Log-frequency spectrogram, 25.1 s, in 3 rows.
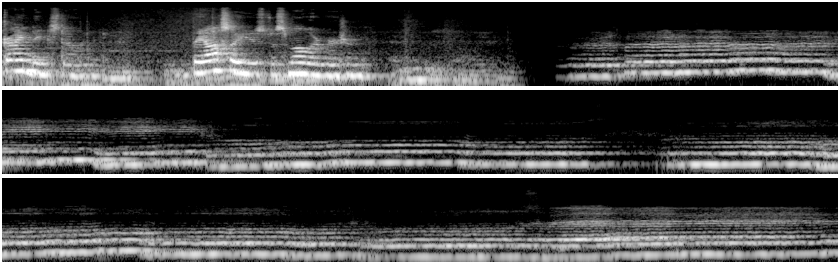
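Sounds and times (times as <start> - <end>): slow sung chant: 5.5 - 25.0.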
